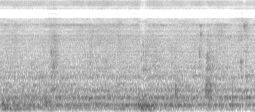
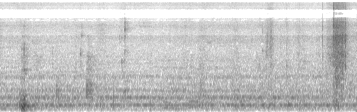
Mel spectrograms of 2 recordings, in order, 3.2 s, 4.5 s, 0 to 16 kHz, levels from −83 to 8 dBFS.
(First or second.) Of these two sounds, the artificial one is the first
